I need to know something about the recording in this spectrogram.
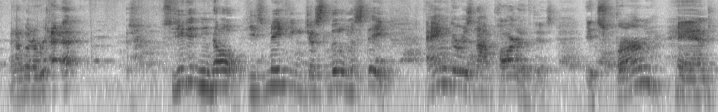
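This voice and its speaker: A man working as a dog trainer, calmly explaining a hands-on demonstration and giving short commands to dogs. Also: on the high side. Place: room in a house. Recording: echoey room, mic far off, background noise.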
